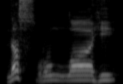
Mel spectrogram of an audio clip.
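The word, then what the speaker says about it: نصر الله: But what do? We prolong it. Okay, we intend it here and we pronounce it here. So we say here Nasrullahi, Nasrullahi, إذا جاء Nasrullahi. Okay, that's how you should read it, guys.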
